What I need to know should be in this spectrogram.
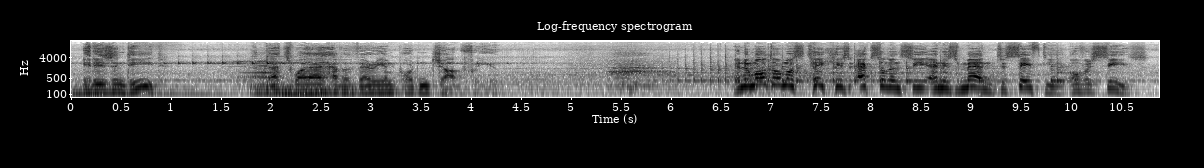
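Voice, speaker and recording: An actor playing a resolute, burdened samurai commander in a video game cutscene, speaking in a measured, plain-spoken way with weary resolve. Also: male voice, a little high, very animated. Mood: grave, steady. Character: frank, resolute samurai military commander, burdened but calm. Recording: music behind the voice.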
